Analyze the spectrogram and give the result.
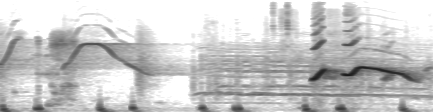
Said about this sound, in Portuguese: Boa tarde! Agora eu devolvi o assobio, viu,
